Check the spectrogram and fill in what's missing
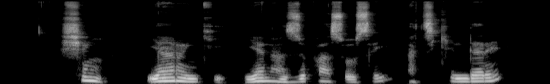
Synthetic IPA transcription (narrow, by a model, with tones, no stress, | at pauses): ʃɪ˦ŋ | jaː˦ɽɐ˨ŋkʲʰi˨ | jɐ˦naː˨zʊ˦ɸaː˨soː˨sa˦jʔa˨t͡ʃɪ̥˦kʲɪ˦ndɐ˦ɾeː˦ʔ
